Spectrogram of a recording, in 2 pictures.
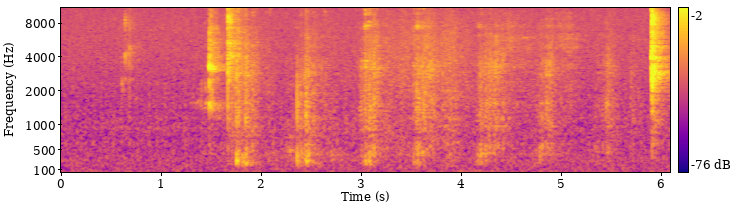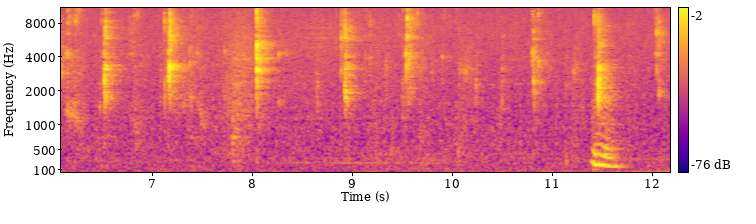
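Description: Tortilla chip loaded with salsa being bitten and chewed close to the microphone: sharp crunches come about twice a second, starting about a second and a half in.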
